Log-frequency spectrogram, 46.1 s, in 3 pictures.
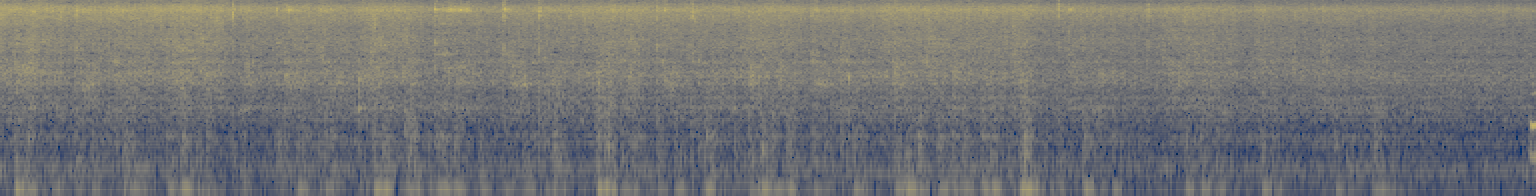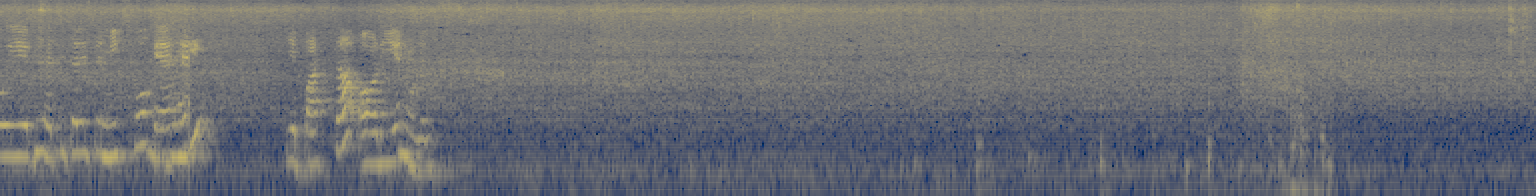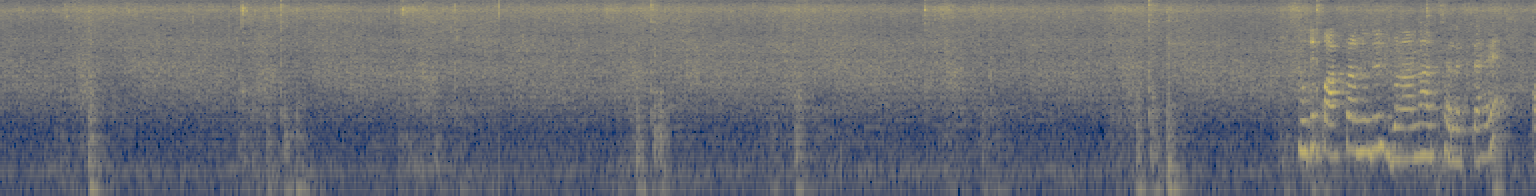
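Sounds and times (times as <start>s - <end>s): metal spatula scraping a wok: 0.0s - 13.9s, 34.7s - 35.4s
noodles sizzling in a wok: 0.0s - 46.0s.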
